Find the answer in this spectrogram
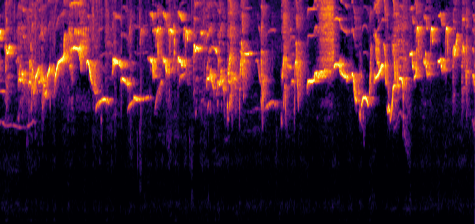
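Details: Kacer (Oriental magpie-robin) song during a joint training session: a long, lively run of sharp chirps, downward-swooping whistles and rapid trills, repeated in quick, uneven bursts.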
